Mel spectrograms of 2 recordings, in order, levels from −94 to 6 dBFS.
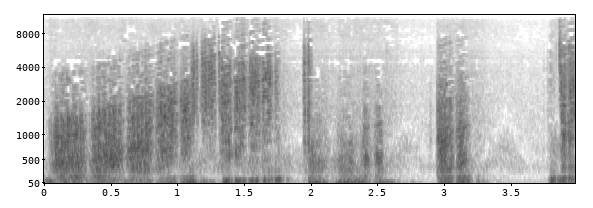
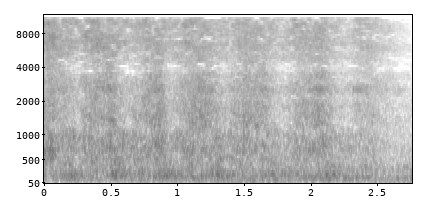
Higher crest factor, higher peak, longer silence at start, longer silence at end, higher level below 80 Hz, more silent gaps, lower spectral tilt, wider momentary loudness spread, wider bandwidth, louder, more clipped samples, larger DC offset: about the same, 18 dB vs 16 dB; first, -12 dBFS vs -28 dBFS; about the same, 0 s vs 0 s; about the same, 0 s vs 0 s; first, -44 dBFS vs -70 dBFS; neither; about the same, -3.5 dB/octave vs -2.5 dB/octave; first, 12 LU vs 5 LU; about the same, 11.5 kHz vs 11.5 kHz; first, -30 LUFS vs -42 LUFS; neither; neither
